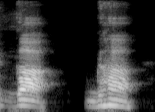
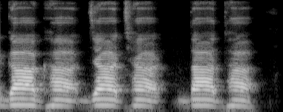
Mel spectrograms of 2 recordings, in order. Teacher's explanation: अब आते हैं कुछ वर्ण जैसे घोष और अघोष, जिनके उच्चारण में स्वर तंत्रियां कंपन करती हैं उन्हें घोष वर्ण कहते हैं,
